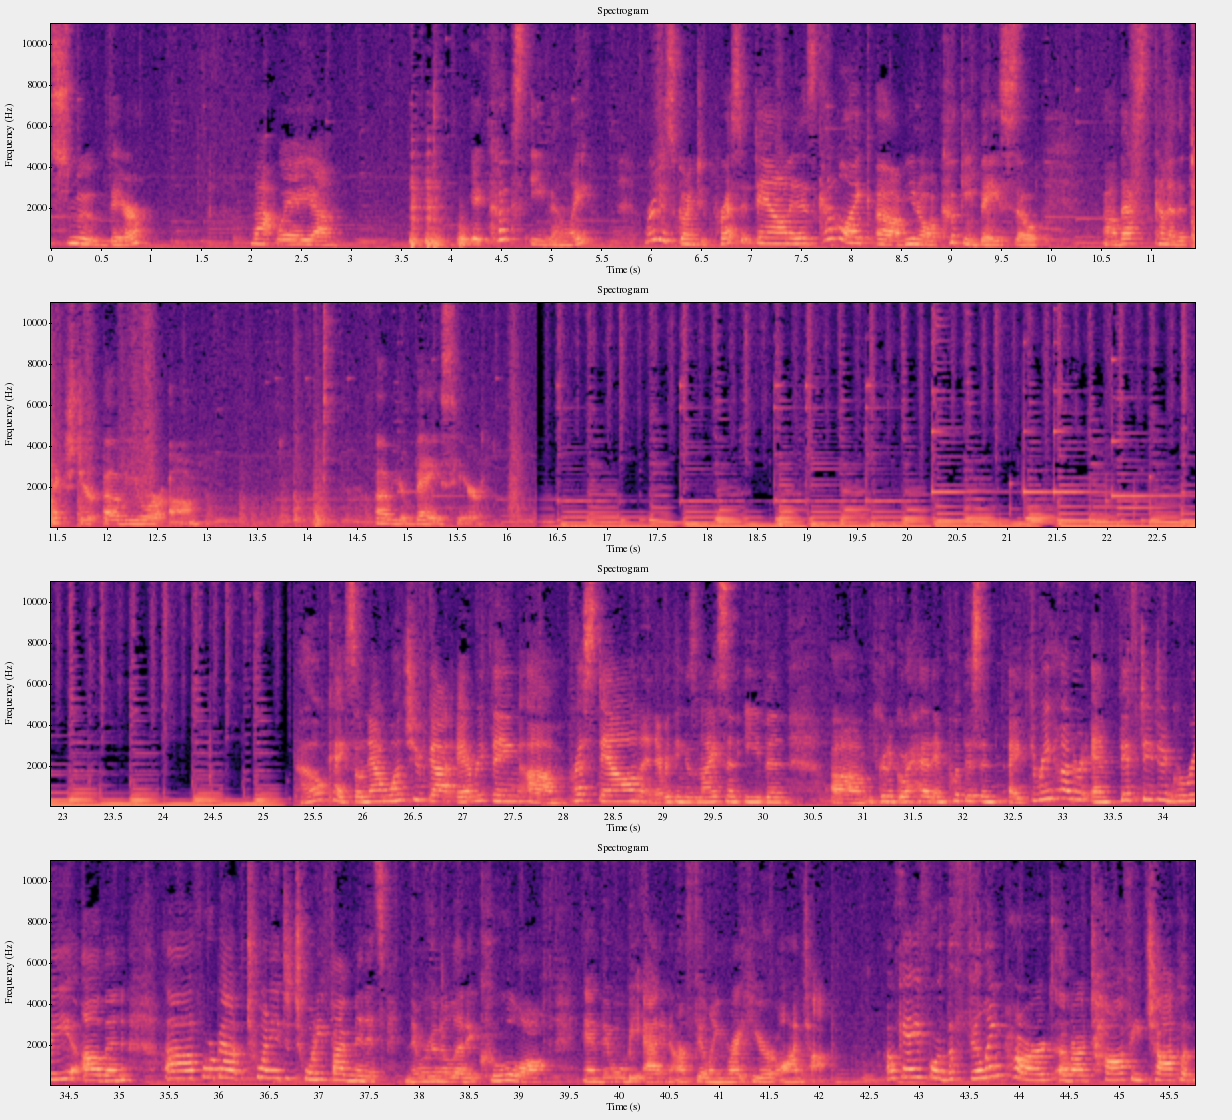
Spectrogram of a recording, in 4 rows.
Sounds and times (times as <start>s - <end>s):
Speech: 0.0s - 1.0s, 2.0s - 2.9s, 4.2s - 9.9s, 10.5s - 13.0s, 14.7s - 15.8s, 25.3s - 45.7s
Music: 0.0s - 45.7s.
